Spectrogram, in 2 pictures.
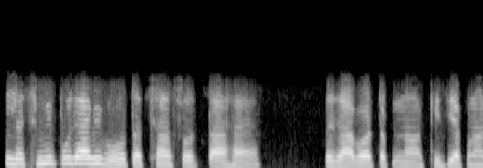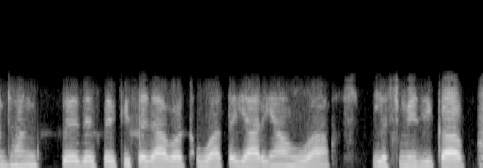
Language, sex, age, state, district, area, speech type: Hindi, female, 30-45, Bihar, Begusarai, rural, conversation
